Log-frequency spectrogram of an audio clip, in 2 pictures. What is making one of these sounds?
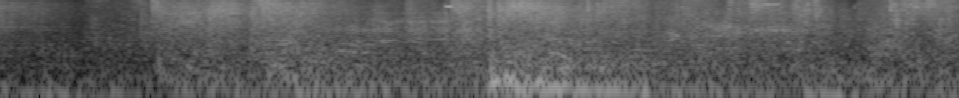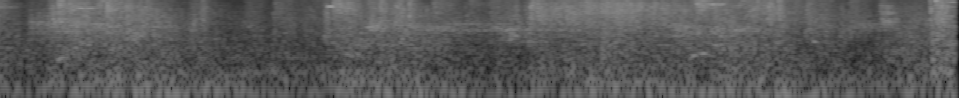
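Weapons clash and spells crackle in a fast video game fight.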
